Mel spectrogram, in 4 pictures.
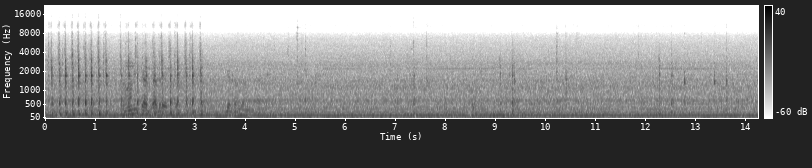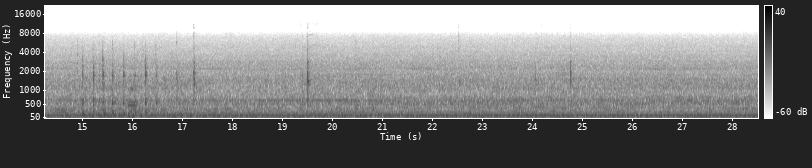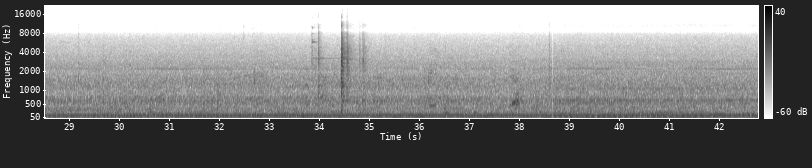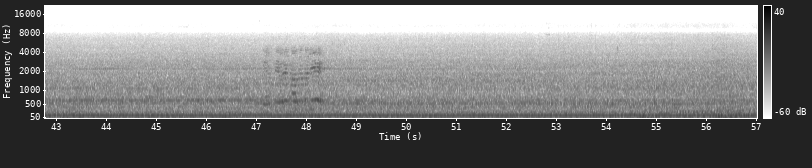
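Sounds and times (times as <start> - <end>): hand tool clicks and taps: 0.0 - 1.6
low mechanical hum: 0.0 - 57.0.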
